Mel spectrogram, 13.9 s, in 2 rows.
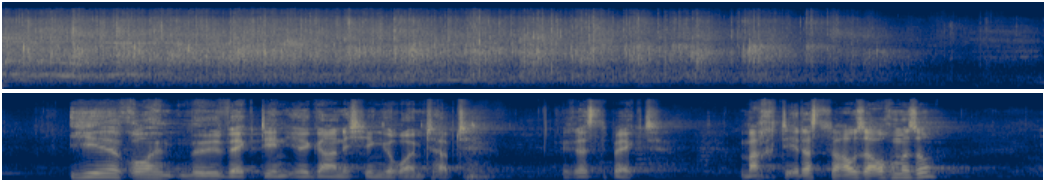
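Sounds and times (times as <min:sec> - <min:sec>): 
audience applause: 0:00.0 - 0:06.2
speech: 0:07.4 - 0:13.3.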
